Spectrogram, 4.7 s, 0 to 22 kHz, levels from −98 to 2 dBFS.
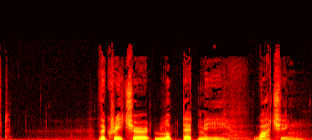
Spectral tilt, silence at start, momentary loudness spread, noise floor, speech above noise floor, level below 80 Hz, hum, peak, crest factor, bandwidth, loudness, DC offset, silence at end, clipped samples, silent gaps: -5.5 dB/octave; 0.05 s; 15 LU; -58 dBFS; 31 dB; -50 dBFS; none; -8 dBFS; 20 dB; 14.5 kHz; -27 LUFS; under 0.1%; 0.15 s; under 0.1%; none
